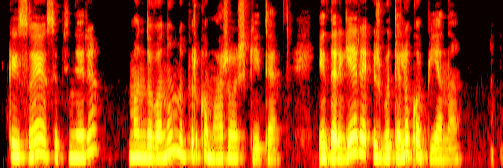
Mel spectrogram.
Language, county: Lithuanian, Telšiai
